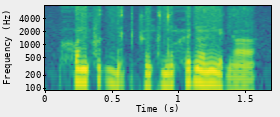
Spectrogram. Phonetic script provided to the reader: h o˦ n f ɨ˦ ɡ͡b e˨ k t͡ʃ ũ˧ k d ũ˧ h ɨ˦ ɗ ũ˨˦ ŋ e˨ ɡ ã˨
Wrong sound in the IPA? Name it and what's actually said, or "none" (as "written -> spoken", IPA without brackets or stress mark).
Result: none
